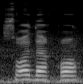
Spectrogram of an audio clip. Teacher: صاد کو بھی موٹا پڑھیں گے، سو کریں گے، سا نہیں باریک نہیں کریں گے۔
